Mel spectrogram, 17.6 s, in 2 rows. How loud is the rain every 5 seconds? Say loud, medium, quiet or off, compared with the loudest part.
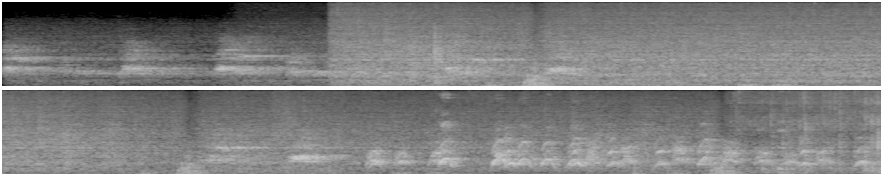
loud, loud, medium, loud.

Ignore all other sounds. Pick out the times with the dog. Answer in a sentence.
The dog can be heard from 0.0 to 5.8 s and from 10.8 to 17.5 s.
